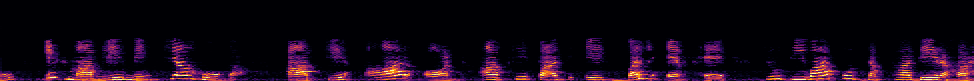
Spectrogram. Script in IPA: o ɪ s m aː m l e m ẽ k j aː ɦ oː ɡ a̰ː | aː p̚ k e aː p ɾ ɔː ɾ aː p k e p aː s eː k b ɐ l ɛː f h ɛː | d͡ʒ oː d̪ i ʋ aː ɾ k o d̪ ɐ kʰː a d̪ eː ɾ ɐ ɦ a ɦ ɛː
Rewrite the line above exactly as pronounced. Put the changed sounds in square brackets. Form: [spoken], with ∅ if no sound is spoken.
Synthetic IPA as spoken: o ɪ s m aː m l e m ẽ k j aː ɦ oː ɡ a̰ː | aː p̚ k e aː [∅] ɾ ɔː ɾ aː p k e p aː s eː k b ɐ l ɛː f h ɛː | d͡ʒ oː d̪ [iː] ʋ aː ɾ k o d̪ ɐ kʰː a d̪ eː ɾ ɐ ɦ a ɦ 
